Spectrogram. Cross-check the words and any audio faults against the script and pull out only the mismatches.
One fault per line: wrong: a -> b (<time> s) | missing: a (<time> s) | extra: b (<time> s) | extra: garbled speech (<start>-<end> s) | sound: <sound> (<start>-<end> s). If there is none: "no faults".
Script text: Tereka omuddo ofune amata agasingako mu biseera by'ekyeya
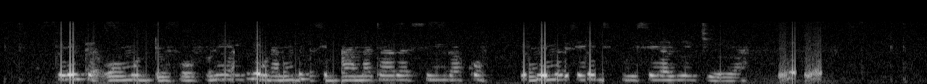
extra: garbled speech (2.3-3.4 s)
extra: garbled speech (5.2-6.1 s)
sound: laugh (7.8-8.2 s)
